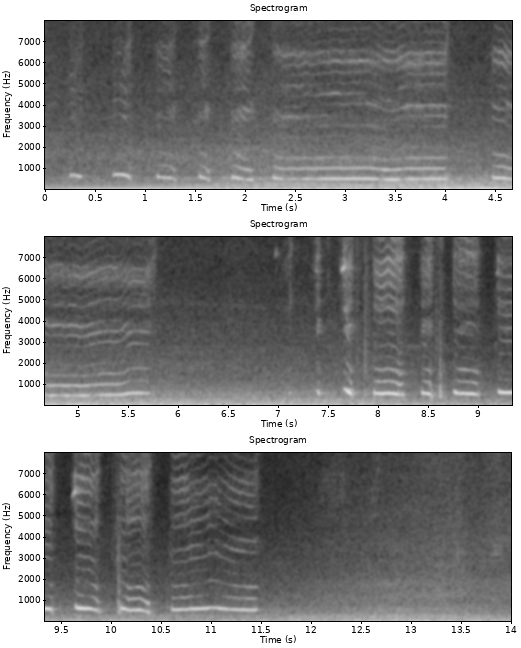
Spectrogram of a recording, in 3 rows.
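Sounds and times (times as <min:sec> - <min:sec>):
Hokkaido dog whimpering: 0:00.0 - 0:05.9, 0:06.9 - 0:12.5
low background rumble: 0:00.0 - 0:12.8.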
